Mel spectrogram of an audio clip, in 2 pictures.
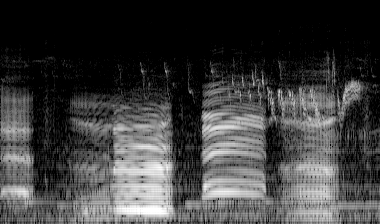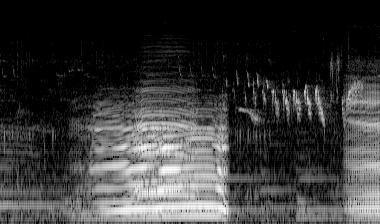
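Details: Cows mooing on a farm: a series of drawn-out moos follow one another closely, some deep and some higher and strained, rising and falling in pitch, with a few brief overlapping calls.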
